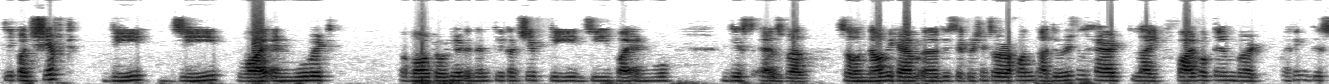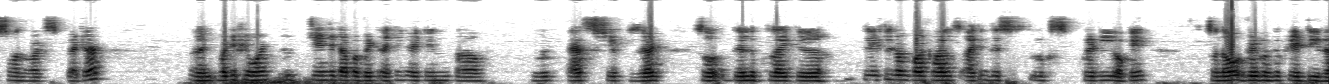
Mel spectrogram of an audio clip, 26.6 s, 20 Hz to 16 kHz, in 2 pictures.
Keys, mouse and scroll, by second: 1.0 shift+d, 5.3 shift+d, 8.7-10.9 middle drag, 15.3 middle click, 16.2 click, 18.9 s, 22.9-25.0 middle drag, 25.0 a.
